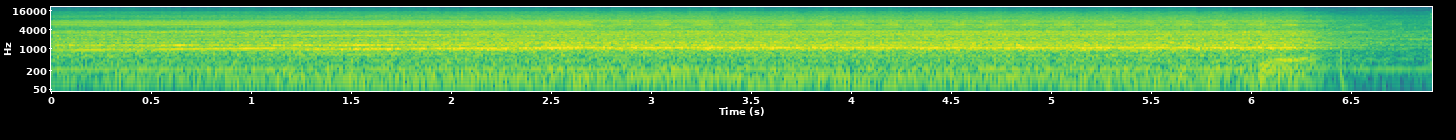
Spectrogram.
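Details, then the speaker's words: Real hard drive powered from the same power supply as a Multitech MPF-III Apple II clone test: steady whine rising in pitch then holding level over a faint hum; healthy spin-up and running. "uh but in the meantime I've got this so you'll hear this spinning up it's pretty awesome actually"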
